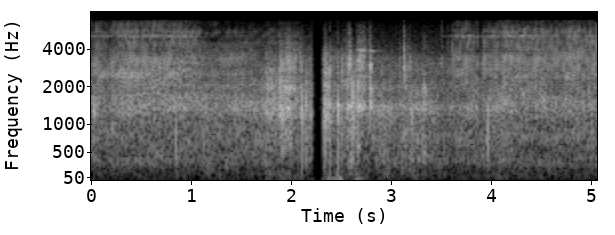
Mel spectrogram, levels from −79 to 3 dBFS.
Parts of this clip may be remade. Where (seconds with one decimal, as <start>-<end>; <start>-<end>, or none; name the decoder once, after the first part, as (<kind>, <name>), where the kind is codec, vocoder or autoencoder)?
0.0-5.1 (vocoder, Vocos)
